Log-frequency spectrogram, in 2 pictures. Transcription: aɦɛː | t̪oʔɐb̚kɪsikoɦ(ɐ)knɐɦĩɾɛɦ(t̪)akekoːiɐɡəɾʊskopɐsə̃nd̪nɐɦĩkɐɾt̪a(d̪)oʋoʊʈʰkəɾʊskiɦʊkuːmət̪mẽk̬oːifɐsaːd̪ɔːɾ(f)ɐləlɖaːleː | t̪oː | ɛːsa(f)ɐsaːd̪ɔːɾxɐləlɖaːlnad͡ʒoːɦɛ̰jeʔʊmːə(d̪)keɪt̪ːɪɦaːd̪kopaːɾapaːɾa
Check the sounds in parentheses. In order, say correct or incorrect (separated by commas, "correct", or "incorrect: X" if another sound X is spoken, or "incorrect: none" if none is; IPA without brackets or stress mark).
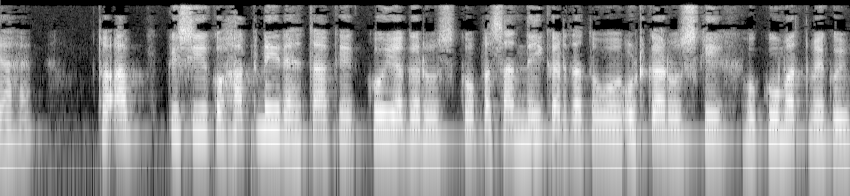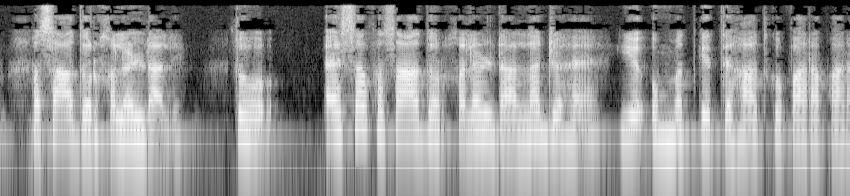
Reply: correct, correct, incorrect: t̪, incorrect: x, correct, incorrect: t̪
